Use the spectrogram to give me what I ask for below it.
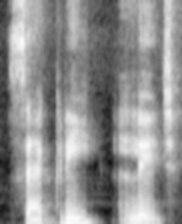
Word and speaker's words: sacrilege: Spelling ध्यान से देखिए SACRILEGE सैक्रिलेज।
